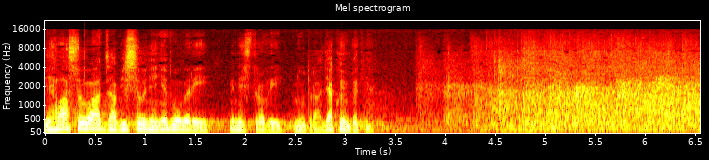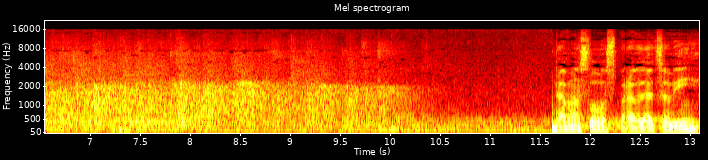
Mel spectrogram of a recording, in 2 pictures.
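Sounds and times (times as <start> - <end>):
applause: 3.7 - 10.6.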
